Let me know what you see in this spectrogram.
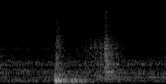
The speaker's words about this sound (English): Let me just close the door real quick.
